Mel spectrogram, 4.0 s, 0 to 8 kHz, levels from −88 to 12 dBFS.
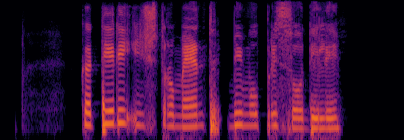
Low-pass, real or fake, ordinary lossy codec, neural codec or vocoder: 7.2 kHz; real; Opus, 16 kbps; none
